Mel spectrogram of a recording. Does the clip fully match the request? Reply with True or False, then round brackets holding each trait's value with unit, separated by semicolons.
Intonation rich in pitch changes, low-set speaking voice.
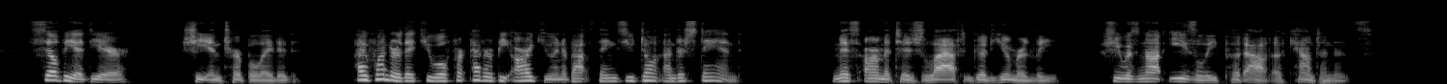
True (7.1 semitones; 125 Hz)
